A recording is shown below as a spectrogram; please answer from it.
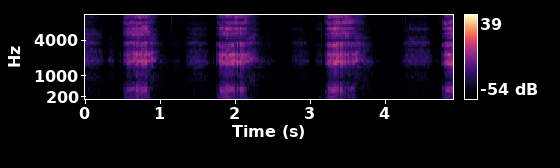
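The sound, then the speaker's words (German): An old man groans and moans hoarsely and inarticulately: a few loud, drawn-out voiced moans with softer strained sounds between them, rising and fading in uneven bursts. “hört man Gottvater unartikuliert rau stöhnen und jammern”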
